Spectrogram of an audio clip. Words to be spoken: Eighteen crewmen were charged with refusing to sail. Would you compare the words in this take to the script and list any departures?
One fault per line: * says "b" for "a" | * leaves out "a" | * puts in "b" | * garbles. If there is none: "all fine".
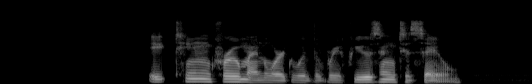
* leaves out "charged"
